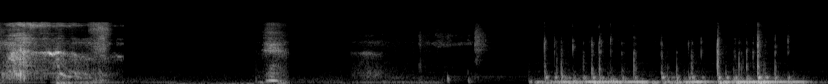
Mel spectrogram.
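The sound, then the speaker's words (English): Typing on a computer keyboard: a quick, uneven run of many small clicking keystrokes fills the last three seconds, after a few scattered brief noises and a stretch of near silence. “I have to type this.”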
